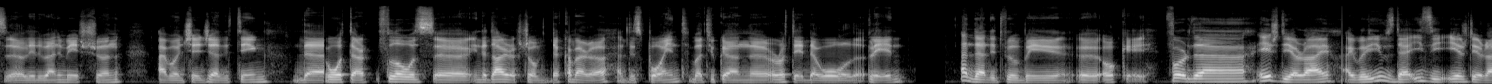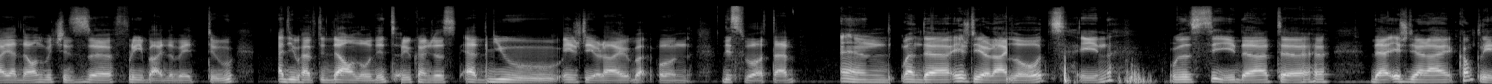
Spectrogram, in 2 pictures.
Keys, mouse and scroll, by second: 0.1-1.4 middle drag, 1.8 space, 2.4-2.8 middle drag, 5.0-14.3 shift+middle drag, 14.3 click, 15.6 click, 16.8 click, 18.8 click, 24.3 click, 24.9 click, 25.6 click, 26.7 scroll down 1.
